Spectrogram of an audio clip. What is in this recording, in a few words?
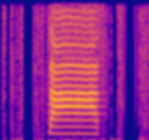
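"daat3", Cantonese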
